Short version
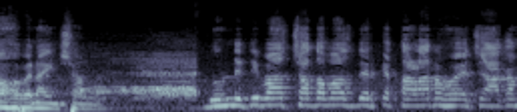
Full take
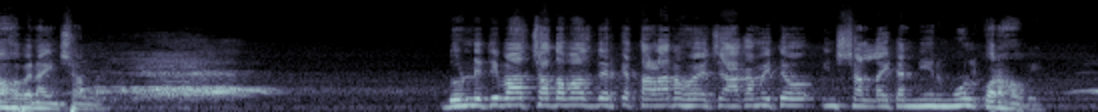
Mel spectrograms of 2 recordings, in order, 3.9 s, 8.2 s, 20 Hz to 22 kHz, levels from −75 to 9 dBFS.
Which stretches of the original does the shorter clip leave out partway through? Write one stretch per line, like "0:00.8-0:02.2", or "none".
0:01.5-0:03.3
